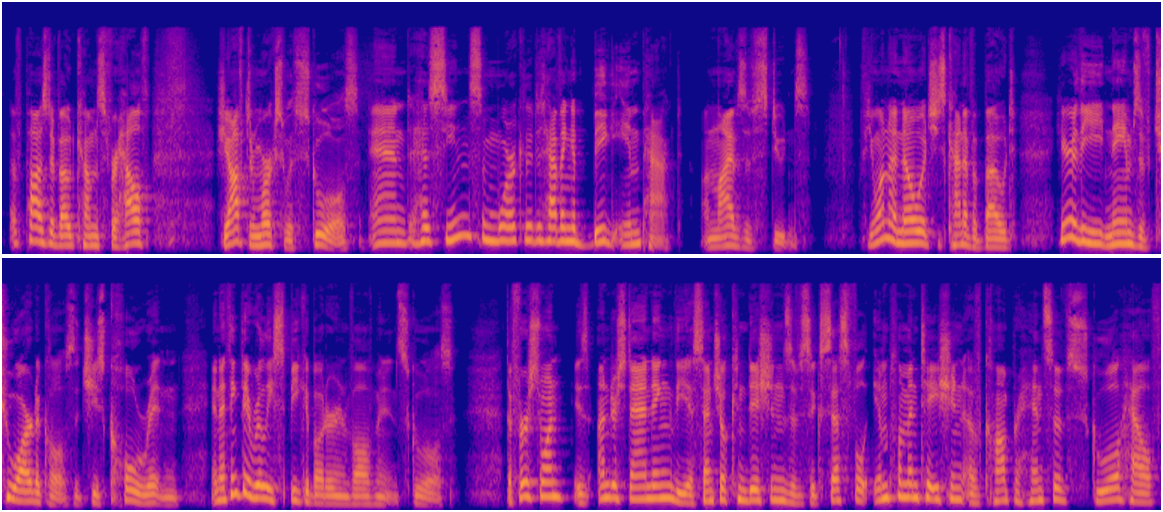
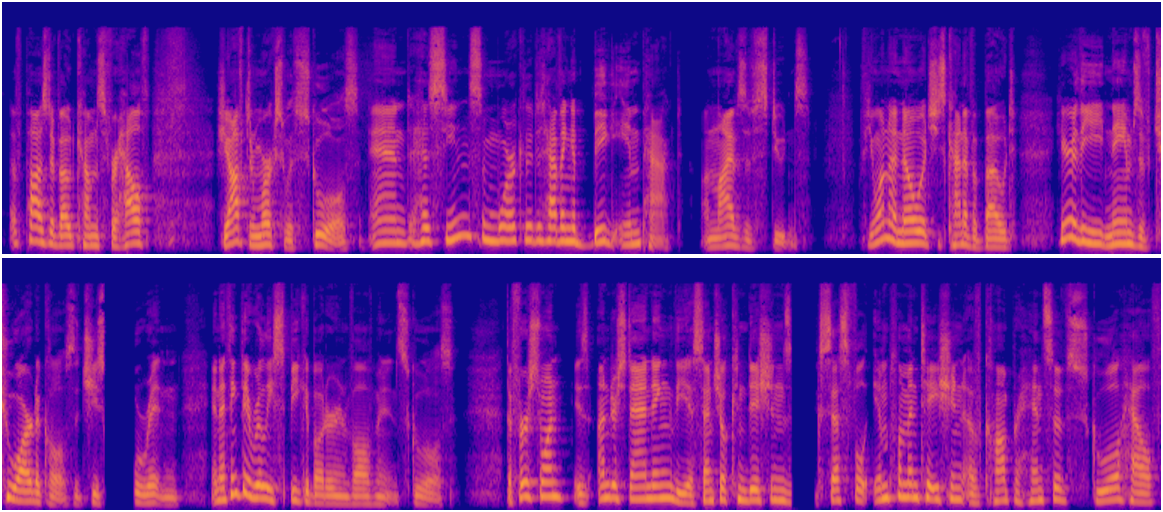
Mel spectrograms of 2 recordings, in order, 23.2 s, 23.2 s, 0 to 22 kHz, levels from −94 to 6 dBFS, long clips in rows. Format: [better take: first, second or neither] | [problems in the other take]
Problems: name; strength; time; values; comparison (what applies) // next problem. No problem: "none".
first | audio cutting out; at 13 s and at 19 s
